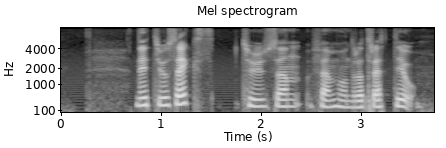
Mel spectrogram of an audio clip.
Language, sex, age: Swedish, female, 23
